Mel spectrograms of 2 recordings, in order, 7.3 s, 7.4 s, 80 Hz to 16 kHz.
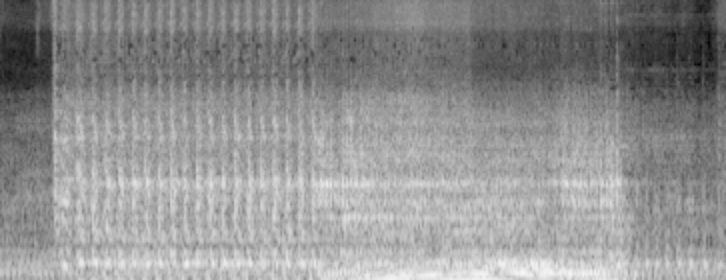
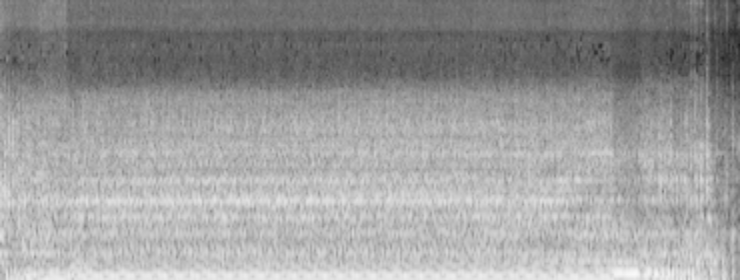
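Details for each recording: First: Niftylift HR17 SP50 Kubota diesel with throttle solenoid disconnected: cranks briefly, catches and runs unevenly about five seconds, then dies; starts but won't keep running, faulty diesel control board suspected. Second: Niftylift HR17 SP50 Kubota diesel with a no-crank/no-start fault, run with the solenoid disconnected: starts and settles into a steady, even idle, no knocks or misses. Engine healthy; fault lies in the controls, suspected board.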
